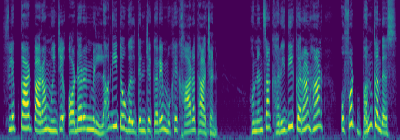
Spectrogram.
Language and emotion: Sindhi, angry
